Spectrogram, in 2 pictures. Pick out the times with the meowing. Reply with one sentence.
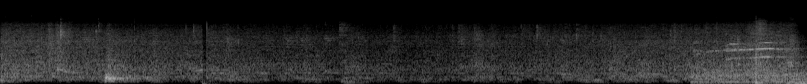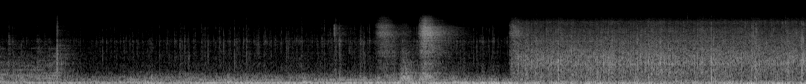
You can hear the meowing from 6.9 to 8.7 s.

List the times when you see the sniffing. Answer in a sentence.
The sniffing can be heard from 11.4 to 13.3 s.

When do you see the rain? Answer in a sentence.
The rain can be heard from 0.0 to 16.0 s.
